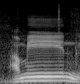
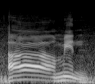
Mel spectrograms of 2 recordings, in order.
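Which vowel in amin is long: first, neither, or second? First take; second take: second; first. First: The first vowel is short, the second long. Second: The first vowel is long, the second short. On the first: A person who can be trusted. "A-nya pendek, mi-nya panjang" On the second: Asking to be granted tranquility. "A-nya panjang, mi-nya pendek"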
